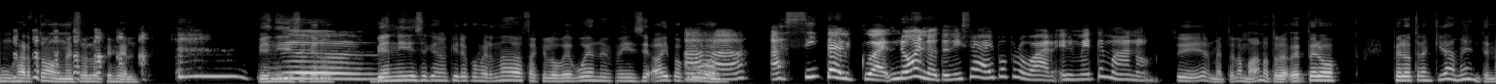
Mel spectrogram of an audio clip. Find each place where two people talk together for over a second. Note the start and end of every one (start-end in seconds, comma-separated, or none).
2.5-3.9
